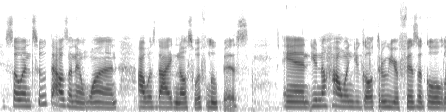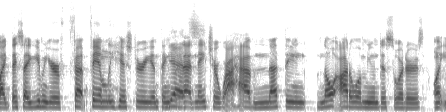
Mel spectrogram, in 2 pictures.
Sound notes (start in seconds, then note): none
